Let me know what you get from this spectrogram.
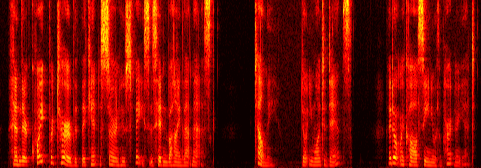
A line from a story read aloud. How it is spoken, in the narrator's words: chuckled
